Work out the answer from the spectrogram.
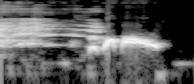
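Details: Spotted dove of the Nghệ An type giving a provoking 'thúc gù' coo meant to lure rival males: a loud harsh burst opens, then low, mellow, arched cooing notes that rise and fall before stopping abruptly.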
